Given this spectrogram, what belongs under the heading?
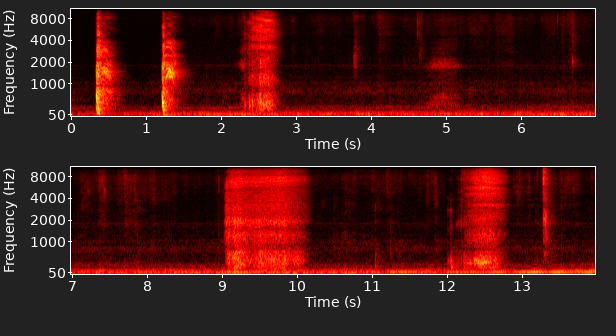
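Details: Several irregular explosive bursts, brief coughs and throat-clearing sounds, then two longer forceful sneezes over steady low room noise; they came unexpectedly; cough.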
